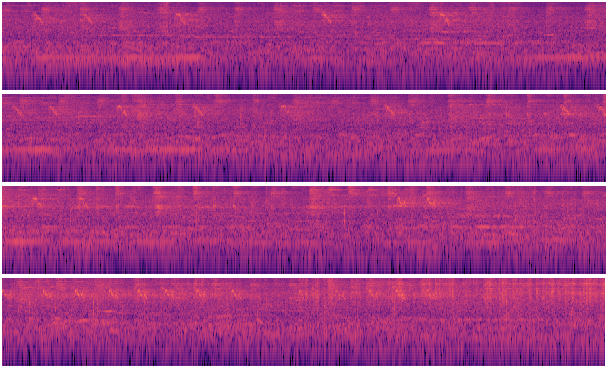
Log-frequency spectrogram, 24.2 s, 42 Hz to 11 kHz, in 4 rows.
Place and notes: Moscow, Arbat - People Traffic, Musicians
People, Musician, Street Vendors
3 June 2010, 20:30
